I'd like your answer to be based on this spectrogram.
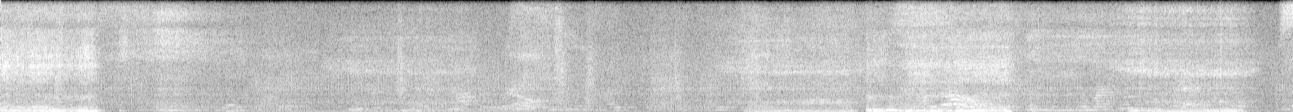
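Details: Sleeping American Bulldog and its owner snoring together: low, rumbling snores mixed with groaning, vibrating breath sounds, overlapping and uneven in a small room.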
